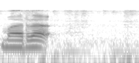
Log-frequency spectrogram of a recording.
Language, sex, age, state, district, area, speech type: Kannada, female, 30-45, Karnataka, Bidar, urban, read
